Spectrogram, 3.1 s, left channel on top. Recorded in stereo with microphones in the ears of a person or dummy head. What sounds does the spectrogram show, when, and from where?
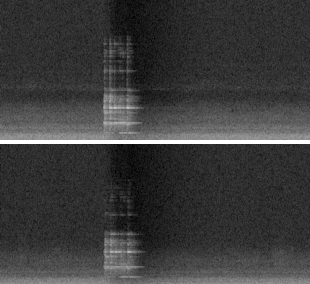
1.0 s dishes clattering: 55° left (ahead or behind), 0.7 m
